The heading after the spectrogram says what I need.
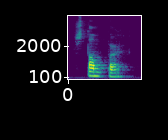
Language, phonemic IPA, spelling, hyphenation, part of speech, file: Dutch, /ˈstɑm.pər/, stamper, stam‧per, noun, Nl-stamper.ogg
- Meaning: 1. agent noun of stampen: one who stamps, pounds or presses 2. pistil (reproductive organ of certain plants) 3. pestle (stick used for crushing and grinding) 4. ramrod, gunstick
